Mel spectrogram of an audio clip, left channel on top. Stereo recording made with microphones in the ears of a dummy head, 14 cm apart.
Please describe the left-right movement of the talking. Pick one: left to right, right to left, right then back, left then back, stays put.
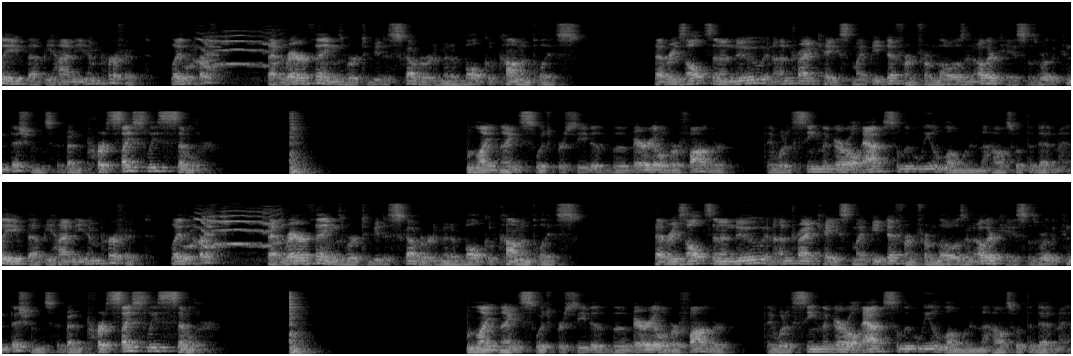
stays put.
